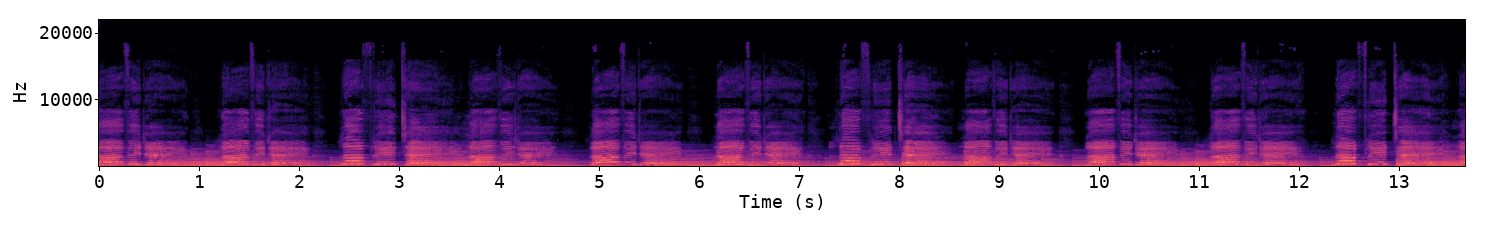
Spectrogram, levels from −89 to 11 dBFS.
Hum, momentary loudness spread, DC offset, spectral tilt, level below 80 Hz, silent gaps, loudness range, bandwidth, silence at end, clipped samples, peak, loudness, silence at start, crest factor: none; 7 LU; under 0.1%; -5.5 dB/octave; -44 dBFS; none; 1 LU; 19 kHz; 0 s; under 0.1%; -10 dBFS; -27 LUFS; 0 s; 18 dB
